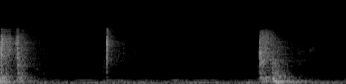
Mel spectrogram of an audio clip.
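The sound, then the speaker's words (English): Someone fumbles with the door of a small guest cottage, making three sharp clunks and rattles at uneven intervals over a low, steady rumble, with no voices. “Lydia showed up while I was still fumbling with the door.”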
